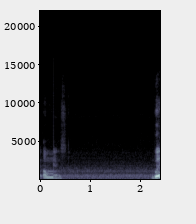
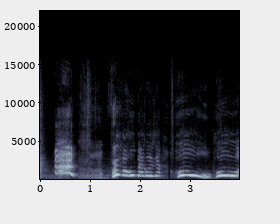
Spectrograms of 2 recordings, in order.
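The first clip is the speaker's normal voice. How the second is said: much higher and louder incredulous shout; outraged shout; 10 dB louder, much slower than usual. Retold or imitated. Outraged at his mother's accusation, high incredulous shout. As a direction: blast it in disbelief.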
